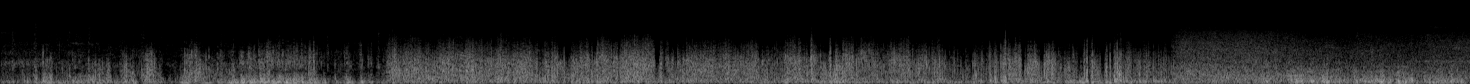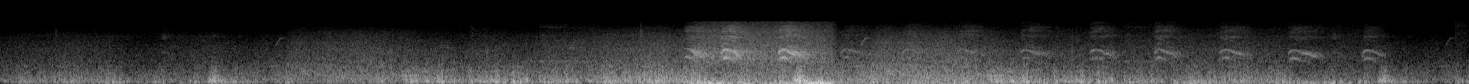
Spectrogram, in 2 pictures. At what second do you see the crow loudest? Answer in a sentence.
The loudest moment of the crow is at 23 seconds.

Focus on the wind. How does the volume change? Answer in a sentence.
The volume of the wind goes up.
